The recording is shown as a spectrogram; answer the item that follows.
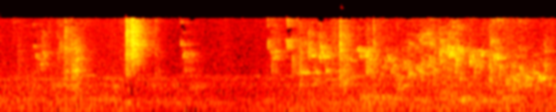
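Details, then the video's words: Budgerigar chatter aimed at encouraging breeding: soft high warbles with one sharp squawk early, a short quiet gap, then a steady low-level stream of twittering notes. "تحفيز البادجي على التزاوج"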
